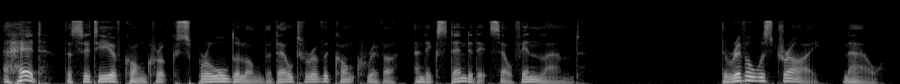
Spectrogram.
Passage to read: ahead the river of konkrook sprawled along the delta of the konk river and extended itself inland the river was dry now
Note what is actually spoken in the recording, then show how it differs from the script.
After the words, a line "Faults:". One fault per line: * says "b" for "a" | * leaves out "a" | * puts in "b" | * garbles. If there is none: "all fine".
ahead the city of konkrook sprawled along the delta of the konk river and extended itself inland the river was dry now
Faults:
* says "city" for "river"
